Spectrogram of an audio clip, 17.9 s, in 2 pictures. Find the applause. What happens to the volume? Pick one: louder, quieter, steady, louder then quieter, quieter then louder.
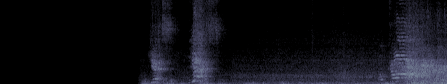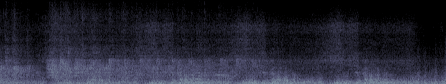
quieter.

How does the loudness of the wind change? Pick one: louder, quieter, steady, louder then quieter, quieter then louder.
louder.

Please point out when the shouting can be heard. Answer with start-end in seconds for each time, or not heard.
3.0-4.3, 7.5-8.5, 12.8-13.7.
